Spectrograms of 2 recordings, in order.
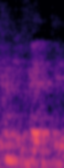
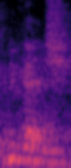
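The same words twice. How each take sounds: First: The final t is a plain t sound. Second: The final t sounds like ch. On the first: This is how people from the north say it. "We don't say canivete" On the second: This is how people in the speaker's region say it. "we say canivete"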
